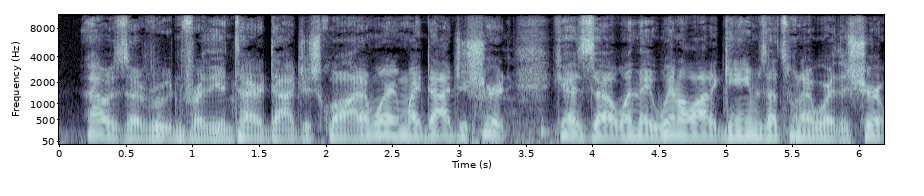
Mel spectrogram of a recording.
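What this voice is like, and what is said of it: Hoarse, raspy voice. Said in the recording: “you got a frog in your voice there ... I got a little laryngitis that I'm recovering from”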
